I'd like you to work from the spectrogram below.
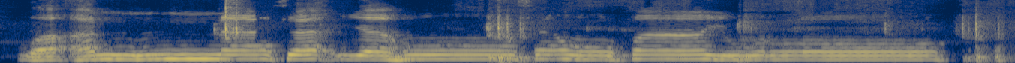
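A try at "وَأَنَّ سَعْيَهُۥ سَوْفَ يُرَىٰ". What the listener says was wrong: Fa-nya pendek. Diulang kembali. Saufa yura.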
